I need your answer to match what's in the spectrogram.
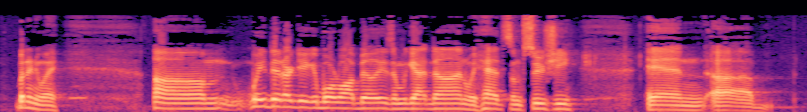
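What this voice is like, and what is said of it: Very hoarse voice. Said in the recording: “I'm hoarse AF. My voice is gone, man.”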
